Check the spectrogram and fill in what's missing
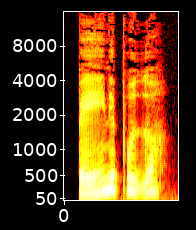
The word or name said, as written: banebryder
